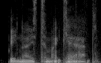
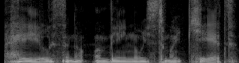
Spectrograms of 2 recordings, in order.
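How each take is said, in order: First: Said in the usual way. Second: Mock New York tough talk; New York accent. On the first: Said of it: "requires a New York accent". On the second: Streamer defending being nice to the cat, New York accent. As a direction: play a New Yorker laying down the law. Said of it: "why that requires a New York accent".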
